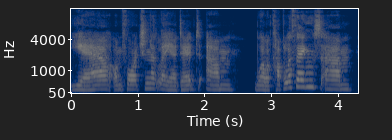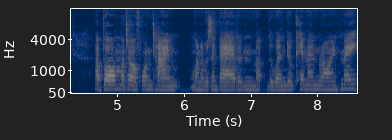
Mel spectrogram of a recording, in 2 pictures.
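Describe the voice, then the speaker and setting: A woman with a Northern Irish accent speaks at a moderate pace, with medium pitch and ordinary pitch variation. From Northern Ireland, County Tyrone. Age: 60s. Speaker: interview guest. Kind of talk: interview.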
